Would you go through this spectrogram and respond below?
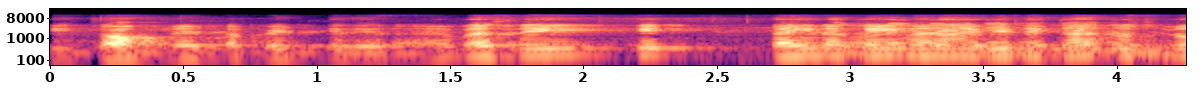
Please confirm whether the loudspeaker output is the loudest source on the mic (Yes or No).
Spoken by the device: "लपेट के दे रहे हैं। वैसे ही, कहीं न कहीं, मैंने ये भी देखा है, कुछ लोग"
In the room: Yes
